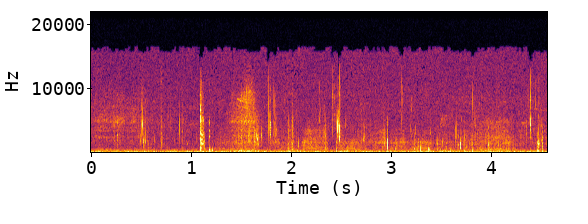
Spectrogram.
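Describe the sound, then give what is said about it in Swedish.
Wet chewing and smacking of small, bright orange sea buckthorn berries, with irregular soft crunches and clicks over a low rustling background, no talking. “Vi smaskar på dem.”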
